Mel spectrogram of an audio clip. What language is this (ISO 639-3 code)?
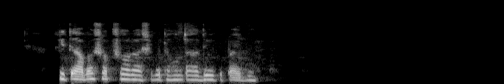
ben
